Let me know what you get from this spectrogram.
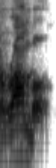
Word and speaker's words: Rumble: Se pronuncia Rumble.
